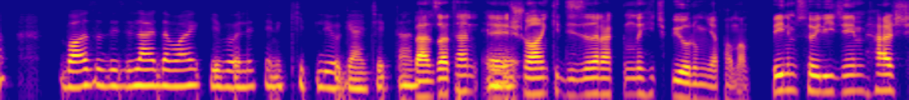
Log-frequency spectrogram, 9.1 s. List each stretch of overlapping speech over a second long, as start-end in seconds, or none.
none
